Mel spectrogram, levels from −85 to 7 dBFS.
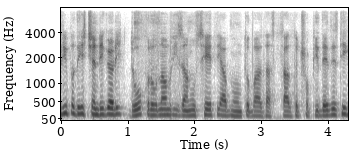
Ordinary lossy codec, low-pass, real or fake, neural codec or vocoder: none; 7.2 kHz; fake; codec, 16 kHz, 0.8 kbps, ZipCodec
